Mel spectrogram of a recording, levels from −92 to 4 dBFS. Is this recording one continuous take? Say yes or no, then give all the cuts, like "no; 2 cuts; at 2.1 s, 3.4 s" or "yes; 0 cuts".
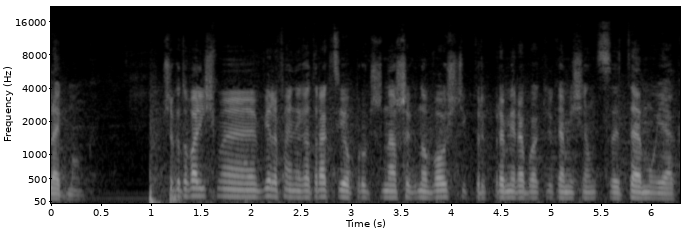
yes; 0 cuts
